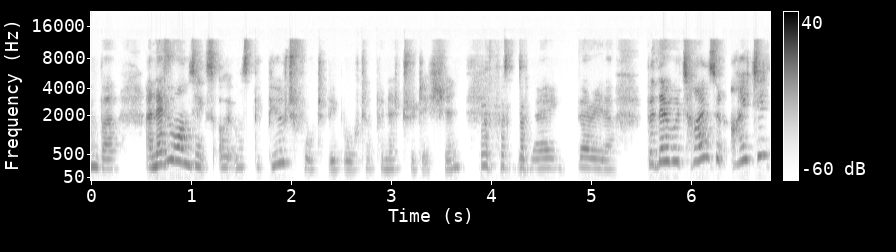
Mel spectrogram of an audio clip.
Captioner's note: laugh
